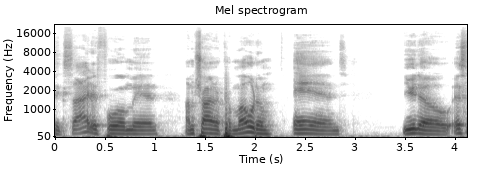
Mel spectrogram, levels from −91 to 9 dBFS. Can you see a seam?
yes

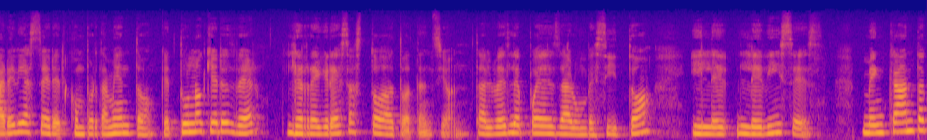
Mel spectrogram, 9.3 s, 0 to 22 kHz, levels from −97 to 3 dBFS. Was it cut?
no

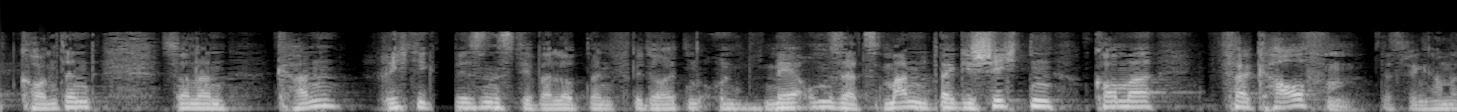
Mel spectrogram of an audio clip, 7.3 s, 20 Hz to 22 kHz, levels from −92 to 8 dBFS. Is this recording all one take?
no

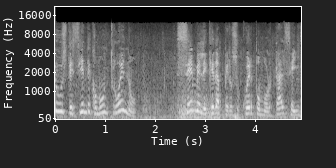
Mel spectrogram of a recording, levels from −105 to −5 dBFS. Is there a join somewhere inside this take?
yes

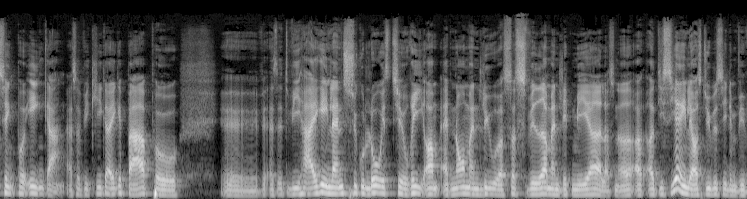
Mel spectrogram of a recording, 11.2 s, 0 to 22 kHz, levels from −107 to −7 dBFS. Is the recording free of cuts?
no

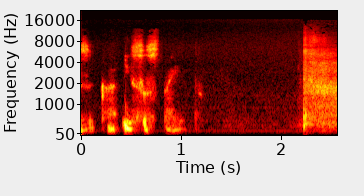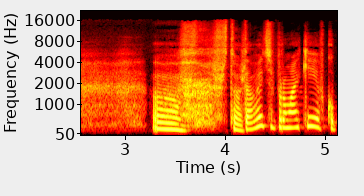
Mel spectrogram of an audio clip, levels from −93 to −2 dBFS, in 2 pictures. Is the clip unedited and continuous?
no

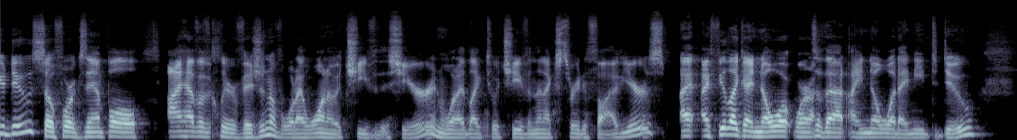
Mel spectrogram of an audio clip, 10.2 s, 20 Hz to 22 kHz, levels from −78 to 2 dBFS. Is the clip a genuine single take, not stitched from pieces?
no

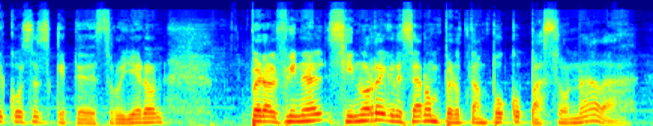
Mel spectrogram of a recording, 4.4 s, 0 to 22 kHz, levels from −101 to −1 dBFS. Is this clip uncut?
no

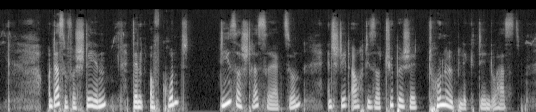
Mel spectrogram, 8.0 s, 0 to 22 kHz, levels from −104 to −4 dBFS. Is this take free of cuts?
no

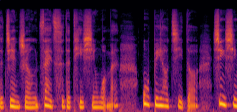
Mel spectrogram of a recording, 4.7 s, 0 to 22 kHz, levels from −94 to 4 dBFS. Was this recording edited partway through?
no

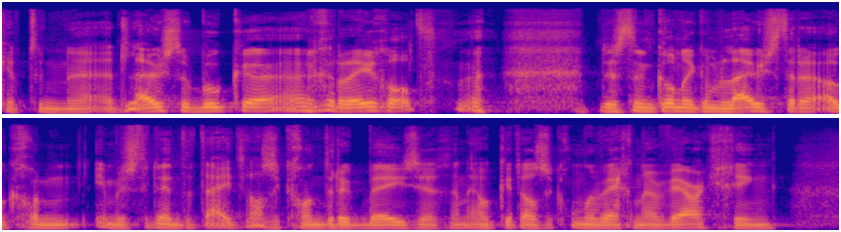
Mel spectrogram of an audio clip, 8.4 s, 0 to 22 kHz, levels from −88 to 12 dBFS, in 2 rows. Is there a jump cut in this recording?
no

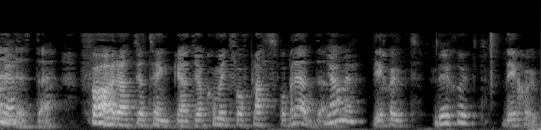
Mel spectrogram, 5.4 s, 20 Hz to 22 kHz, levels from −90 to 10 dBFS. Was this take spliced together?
yes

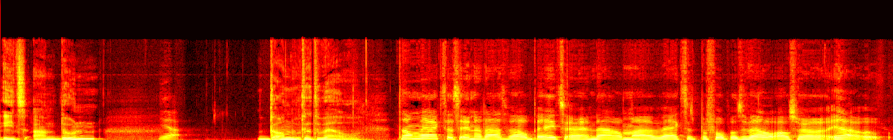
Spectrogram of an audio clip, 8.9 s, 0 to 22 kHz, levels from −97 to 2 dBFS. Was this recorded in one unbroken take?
no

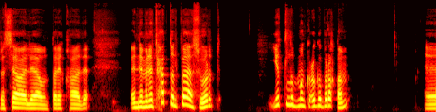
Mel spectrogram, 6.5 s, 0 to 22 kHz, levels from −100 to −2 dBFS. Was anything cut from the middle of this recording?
no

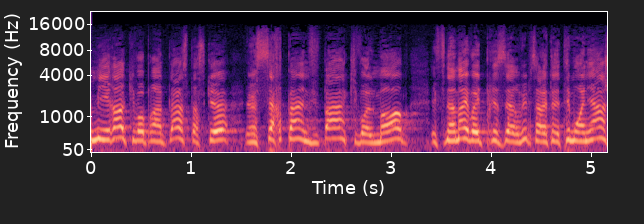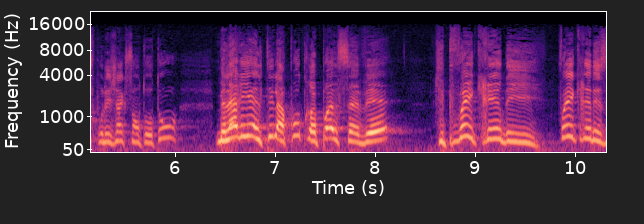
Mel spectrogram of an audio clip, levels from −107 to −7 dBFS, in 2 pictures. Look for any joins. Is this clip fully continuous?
yes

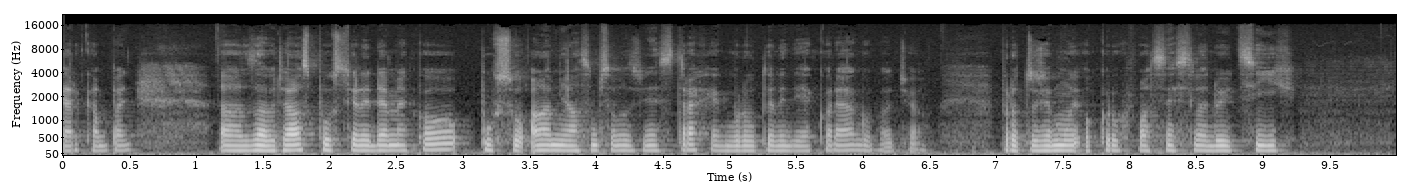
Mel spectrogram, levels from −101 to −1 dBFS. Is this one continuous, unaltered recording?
no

